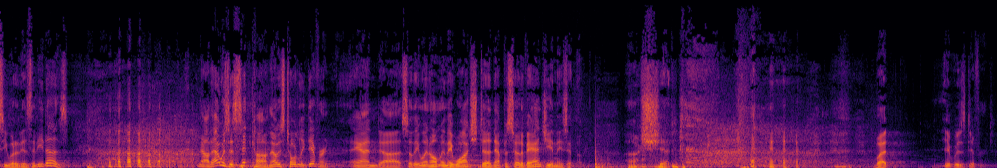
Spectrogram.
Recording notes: This was a panel at SF Sketchfest way back in January of 2011 after an incredible screening of the film at the Castro Theater for 1000 screaming fans.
